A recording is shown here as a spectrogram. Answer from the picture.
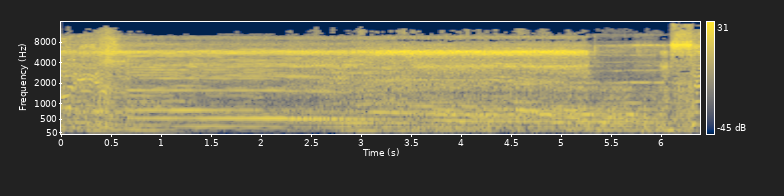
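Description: Live rock band holding out a loud, ringing chord on electric guitars, with several pitches sliding downward in the middle. A high steady tone cuts off shortly before the end.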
